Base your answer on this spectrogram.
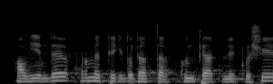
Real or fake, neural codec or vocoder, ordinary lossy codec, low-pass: fake; codec, 44.1 kHz, 3.4 kbps, Pupu-Codec; none; 7.2 kHz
